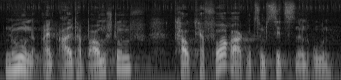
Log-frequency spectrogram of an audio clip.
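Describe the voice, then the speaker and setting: A man with a slightly husky voice voicing a gentle, giving apple tree, speaking tenderly and apologetically. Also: medium pitch, lively intonation, normal speed.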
